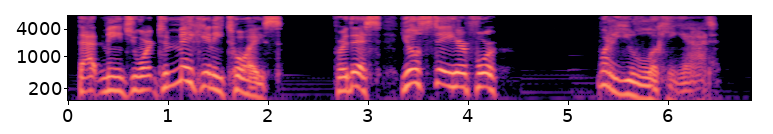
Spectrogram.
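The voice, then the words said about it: Hissing, menacing voice. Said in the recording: “she said in a hissing voice.”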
